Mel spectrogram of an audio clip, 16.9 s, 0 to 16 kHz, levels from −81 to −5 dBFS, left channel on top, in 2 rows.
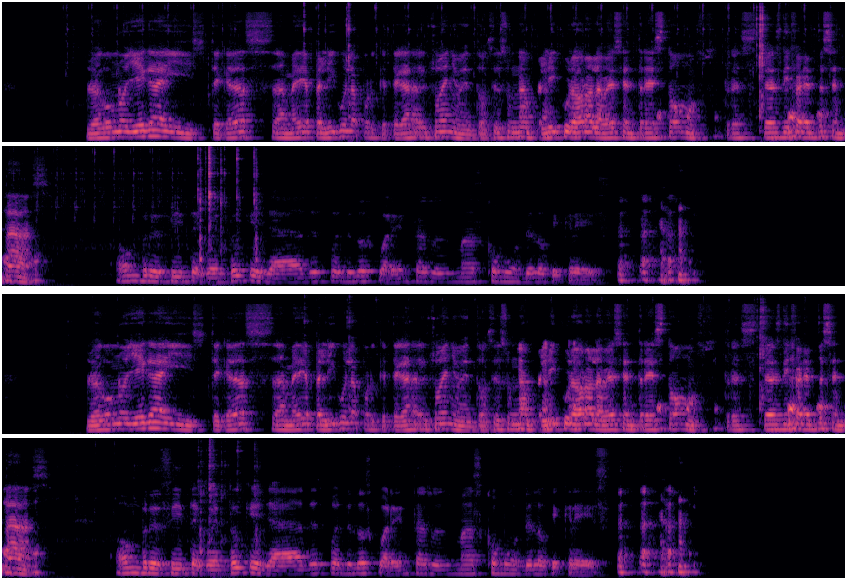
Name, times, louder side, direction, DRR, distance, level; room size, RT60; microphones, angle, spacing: Mechanisms, 0.6-2.5 3.0-11.1, left 9 dB, 80° left, 1.1 m, -52 dB
voice 1, 0.8-8.7 15.0-15.4, equal, ahead, 1.0 m, -38 dB
voice 2, 4.9-6.0 6.3-7.2 7.8-8.8 9.6-15.4, right 3 dB, 85° right, 1.0 m, -44 dB
8.0 x 4.9 x 3.3 m
head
